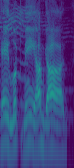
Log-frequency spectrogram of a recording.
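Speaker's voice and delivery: mock pompous, arrogant pride. Imitating the king showing off before the crowd: imitating pompous pride. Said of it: "he's like".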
